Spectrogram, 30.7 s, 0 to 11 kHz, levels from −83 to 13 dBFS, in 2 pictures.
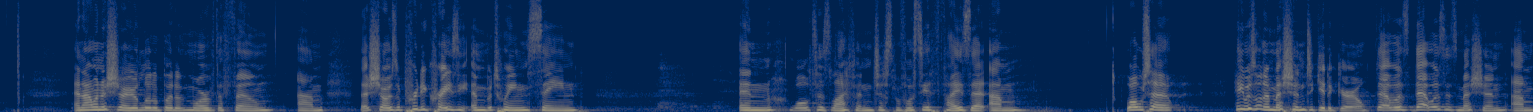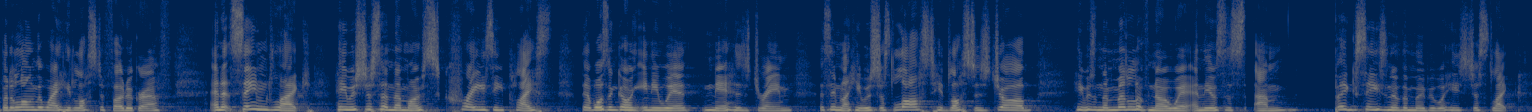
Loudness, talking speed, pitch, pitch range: -32 LUFS, 210 wpm, 230 Hz, 215-250 Hz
